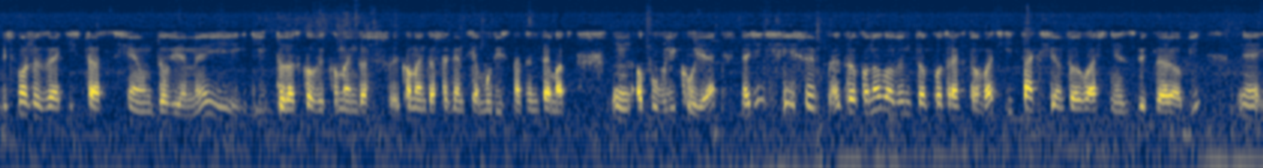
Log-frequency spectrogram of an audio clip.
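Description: A person talking without pause, with a faint steady high-pitched whine underneath.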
